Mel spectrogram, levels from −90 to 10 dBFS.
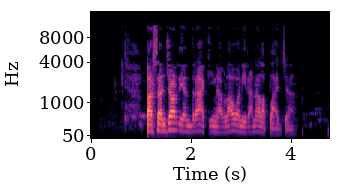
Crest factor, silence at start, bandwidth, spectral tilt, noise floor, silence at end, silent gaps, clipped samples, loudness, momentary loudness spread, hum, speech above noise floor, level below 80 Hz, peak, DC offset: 24 dB; 1.1 s; 11.5 kHz; -4.5 dB/octave; -68 dBFS; 0.75 s; none; under 0.1%; -22 LUFS; 17 LU; none; 45 dB; -74 dBFS; 0 dBFS; under 0.1%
